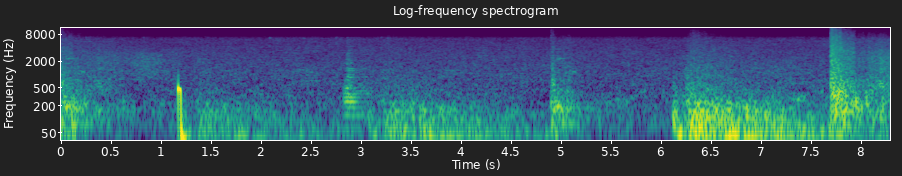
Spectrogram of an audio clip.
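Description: Mortar barrage in the World War II strategy game Close Combat: Last Stand Arnhem, faint distant thuds and muffled blasts spaced a few seconds apart over a low background rumble, with no speech.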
